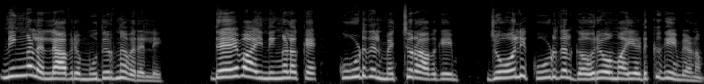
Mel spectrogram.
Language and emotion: Malayalam, angry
